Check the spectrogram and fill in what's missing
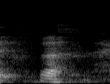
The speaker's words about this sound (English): I got one more year till I start sneezing like that.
